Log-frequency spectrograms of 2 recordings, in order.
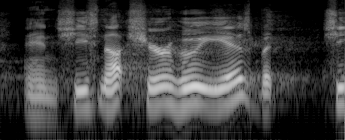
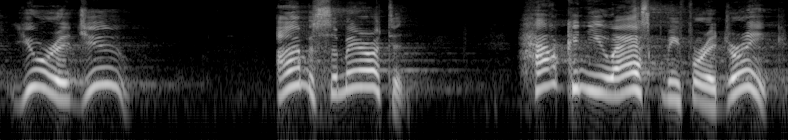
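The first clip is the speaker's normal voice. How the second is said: higher, incredulous asking; shocked; 7 semitones higher, 3 dB louder than usual. Retold or imitated. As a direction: voice her disbelief that he spoke to her. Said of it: "she is shocked".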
